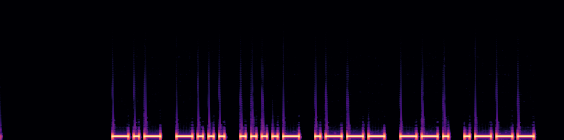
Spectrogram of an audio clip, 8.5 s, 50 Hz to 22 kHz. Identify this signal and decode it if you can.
Morse code, heard as a keyed tone, about 15 wpm, 700 Hz. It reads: KB4JGJ
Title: USA Call Signs - 6 Characters - Repeated 3x - 15wpm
